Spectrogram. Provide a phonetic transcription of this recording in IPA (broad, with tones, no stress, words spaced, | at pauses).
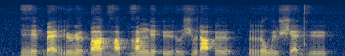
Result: ɦe˥ɓæ˧ry˥ɳø˩˧ ɓɑ˥ɡʱɑ˩˧ bʱɑ˥ŋe˥ʔy˧˩ ɾɯ˥˧ ʃɯ˧˩ɾɑ˥ʔø˧˩ | ro˥wy˩˧ʃæ˧˩dʱy˥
